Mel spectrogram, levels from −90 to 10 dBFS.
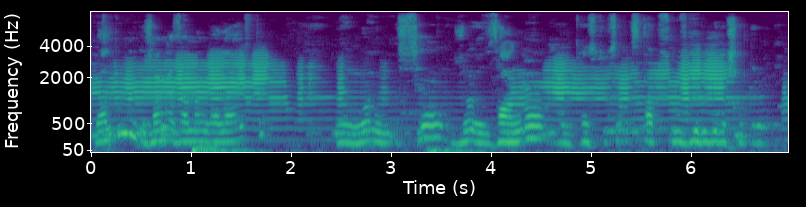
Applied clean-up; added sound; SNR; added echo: classical method log-MMSE.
